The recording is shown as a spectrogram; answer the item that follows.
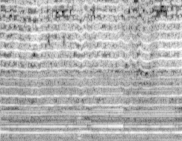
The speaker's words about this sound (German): Willkommen im Mückenparadies. Paradies? Die Hölle ist das hier. Bin ganz zerstochen.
